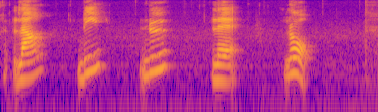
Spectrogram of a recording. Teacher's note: because we don't have R sounds, we just say la. It's almost like L sounds.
